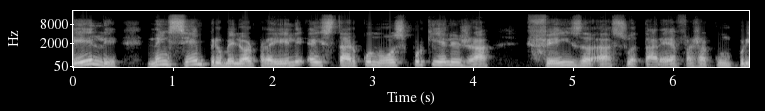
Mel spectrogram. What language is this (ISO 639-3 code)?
por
